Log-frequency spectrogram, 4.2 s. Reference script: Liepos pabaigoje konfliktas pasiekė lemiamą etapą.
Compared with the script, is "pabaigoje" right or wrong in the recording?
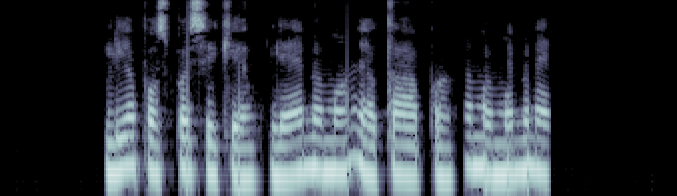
wrong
